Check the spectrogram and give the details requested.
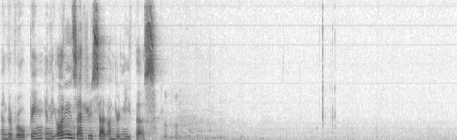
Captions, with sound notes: and the roping and the audience actually sat underneath this. [AUDIENCE CHUCKLES]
